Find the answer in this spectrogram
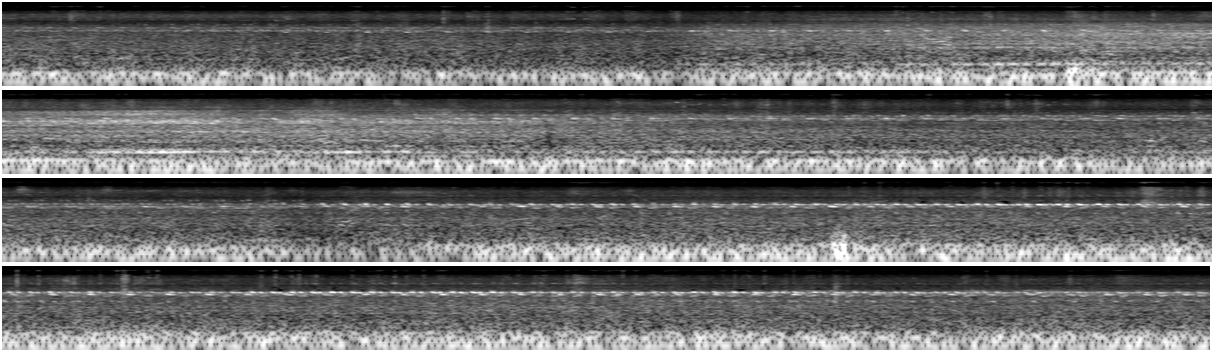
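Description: Heavy diesel trucks running at low speed as they roll in and manoeuvre, their engine note rising for several seconds in the first half. In the second half a high, fast-pulsing tone joins the steady engine sound, and there is one sharp click about two-thirds of the way through.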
